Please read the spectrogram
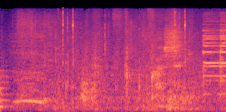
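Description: A toddler's short 'a-a' vocal sound, followed by faint rustling and scratching as he handles a piece of cardboard and a pencil.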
